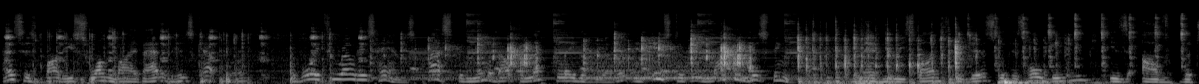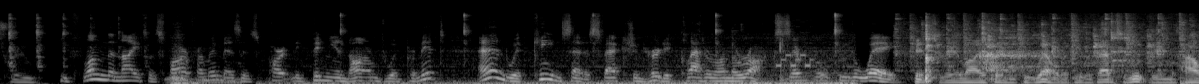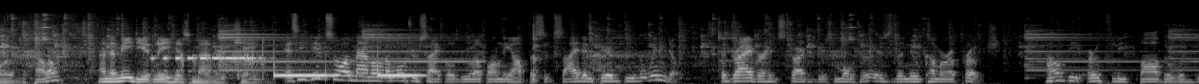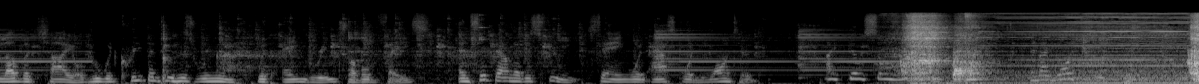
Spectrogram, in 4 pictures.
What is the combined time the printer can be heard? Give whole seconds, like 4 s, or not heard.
3 s.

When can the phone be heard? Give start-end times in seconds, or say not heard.
19.3-20.1, 25.4-28.2.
